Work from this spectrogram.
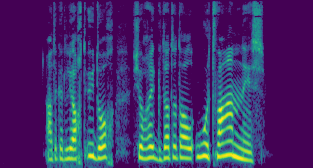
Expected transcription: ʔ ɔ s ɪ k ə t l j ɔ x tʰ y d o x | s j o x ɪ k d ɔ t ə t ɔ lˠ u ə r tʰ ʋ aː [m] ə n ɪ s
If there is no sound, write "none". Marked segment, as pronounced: n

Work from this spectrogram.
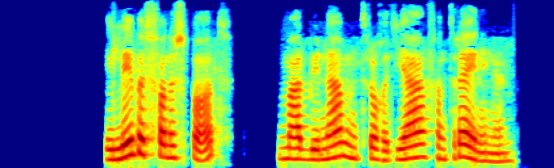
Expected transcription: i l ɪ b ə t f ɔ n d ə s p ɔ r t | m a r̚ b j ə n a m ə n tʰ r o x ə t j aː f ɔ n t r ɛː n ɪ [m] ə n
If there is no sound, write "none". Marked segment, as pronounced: ŋ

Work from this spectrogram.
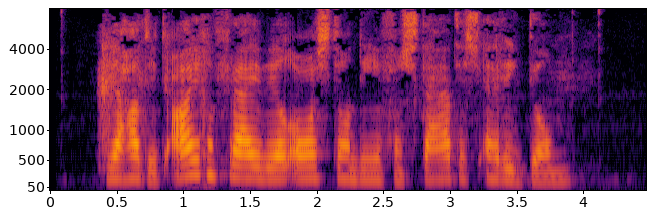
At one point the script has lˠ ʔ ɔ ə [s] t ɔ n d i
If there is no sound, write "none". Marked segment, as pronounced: s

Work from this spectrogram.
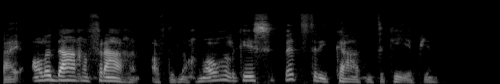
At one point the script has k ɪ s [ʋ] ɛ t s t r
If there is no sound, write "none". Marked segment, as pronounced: ʋ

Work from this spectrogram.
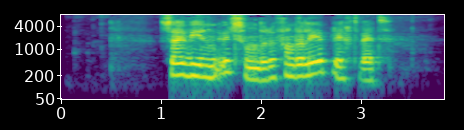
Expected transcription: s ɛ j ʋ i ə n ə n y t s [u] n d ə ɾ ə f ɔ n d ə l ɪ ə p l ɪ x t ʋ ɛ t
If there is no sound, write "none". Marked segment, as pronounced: ɔ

